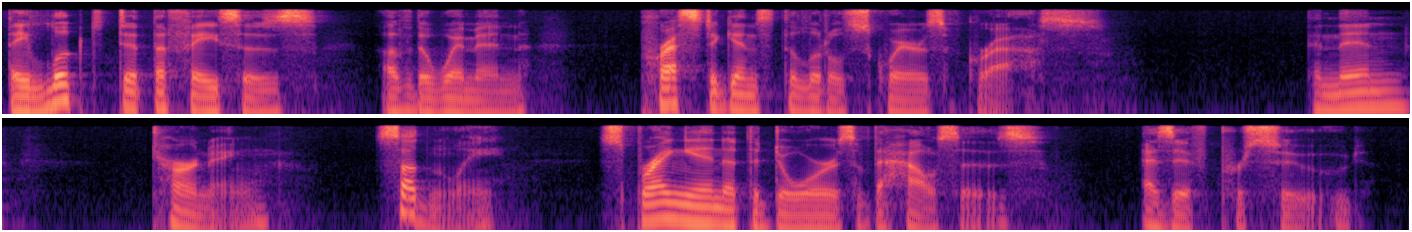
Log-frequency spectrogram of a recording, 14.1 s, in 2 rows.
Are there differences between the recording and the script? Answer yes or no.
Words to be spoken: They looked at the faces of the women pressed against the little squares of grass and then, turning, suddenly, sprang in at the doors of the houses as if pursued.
no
